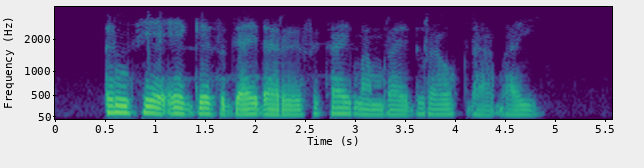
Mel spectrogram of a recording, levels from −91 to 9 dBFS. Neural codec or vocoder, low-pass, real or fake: none; 3.6 kHz; real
